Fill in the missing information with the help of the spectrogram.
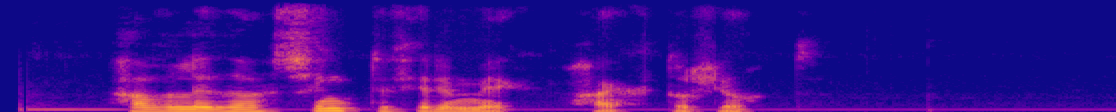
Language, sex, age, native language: Icelandic, male, 20-29, Icelandic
